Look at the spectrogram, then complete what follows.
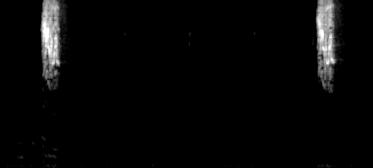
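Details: Sparrow perched atop a caravan in a desert gives two sharp, high chirps about three and a half seconds apart, with a constant low hum behind.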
